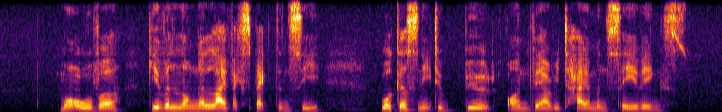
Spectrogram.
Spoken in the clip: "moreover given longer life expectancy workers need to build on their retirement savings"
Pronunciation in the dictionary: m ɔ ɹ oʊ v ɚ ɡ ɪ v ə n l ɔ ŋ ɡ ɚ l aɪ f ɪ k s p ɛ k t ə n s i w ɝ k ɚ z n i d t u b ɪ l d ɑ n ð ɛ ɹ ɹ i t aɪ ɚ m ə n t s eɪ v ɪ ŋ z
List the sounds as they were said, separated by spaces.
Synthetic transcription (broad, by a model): m ɔ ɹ oʊ v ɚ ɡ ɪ v ə n l ɔ ŋ ɡ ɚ l aɪ f ɪ k s p ɛ k t ə n s i w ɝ k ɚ s n i d t u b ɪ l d ɑ n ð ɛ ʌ ɹ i t aɪ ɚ m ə n t s eɪ v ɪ ŋ s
